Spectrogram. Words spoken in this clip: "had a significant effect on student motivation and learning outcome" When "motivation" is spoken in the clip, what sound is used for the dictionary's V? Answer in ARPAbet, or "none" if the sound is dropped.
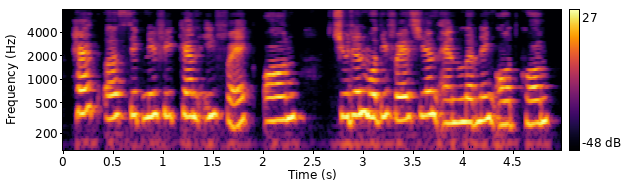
F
